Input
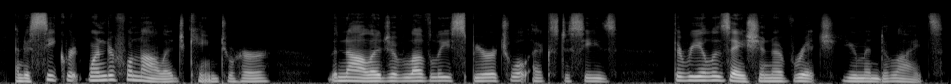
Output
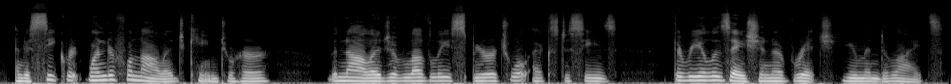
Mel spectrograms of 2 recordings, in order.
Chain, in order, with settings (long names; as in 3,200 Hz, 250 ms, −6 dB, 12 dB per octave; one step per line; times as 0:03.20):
gain on one half-wave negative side −3 dB
spectral tilt −2.5 dB per octave
level +3 dB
